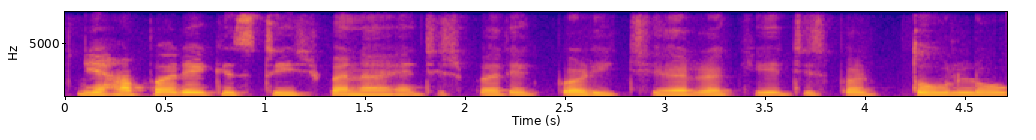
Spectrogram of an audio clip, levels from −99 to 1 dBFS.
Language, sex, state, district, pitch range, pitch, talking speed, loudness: Hindi, female, Bihar, Patna, 205-215 Hz, 210 Hz, 215 wpm, -19 LUFS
